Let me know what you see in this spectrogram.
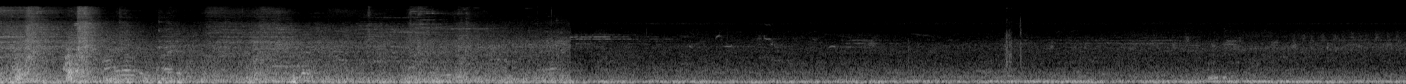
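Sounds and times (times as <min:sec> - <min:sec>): train rumbling: 0:00.0 - 0:05.7.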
